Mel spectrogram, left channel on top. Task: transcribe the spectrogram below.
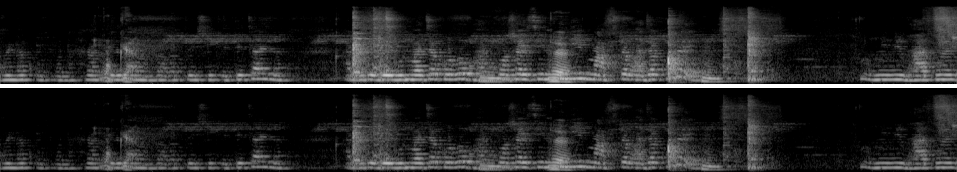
করবো না, রাত্রিরে আমার বাবা তো এসে খেতে চায় না। আর এই যে বেগুন ভাজা করবো, ভাত বসাইছি মিনিট, মাছটা ভাজা করে মিনিট ভাত হয়ে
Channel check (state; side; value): quieter; right; 5.8 dB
